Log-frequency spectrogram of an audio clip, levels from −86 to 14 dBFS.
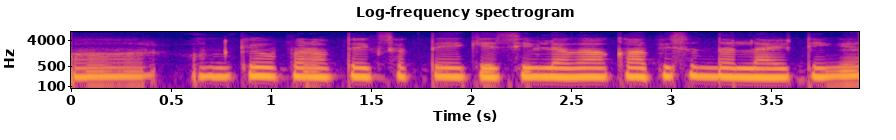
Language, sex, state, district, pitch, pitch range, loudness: Hindi, female, Maharashtra, Mumbai Suburban, 220 Hz, 215-225 Hz, -12 LUFS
